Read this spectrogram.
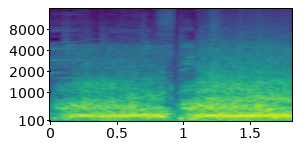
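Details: Polar bear giving two long, harsh, low roars, each lasting almost a second, separated by a brief break.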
